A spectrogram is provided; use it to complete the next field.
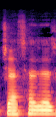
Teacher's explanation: चा वर्ग की जो ध्वनियों का उच्चारण स्थान है उसको तालव्य बोला जाता है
